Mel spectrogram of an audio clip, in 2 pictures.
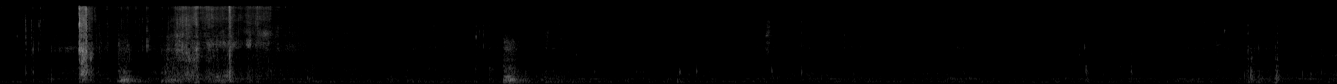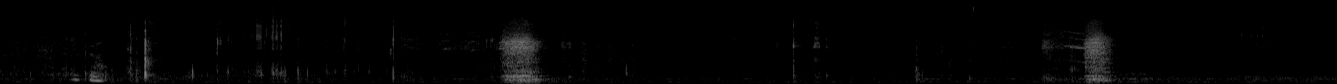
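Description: Plastic shrink-wrap being torn and peeled off a Blu-ray steelbook case: a sharp click and a loud rip in the first few seconds, then faint intermittent crinkling and rustling of the plastic.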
